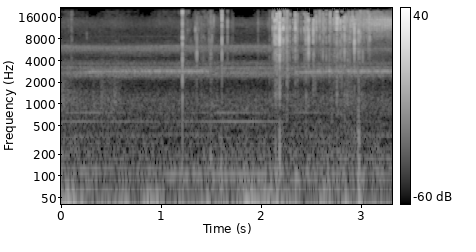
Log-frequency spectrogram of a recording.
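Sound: cricket chirping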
